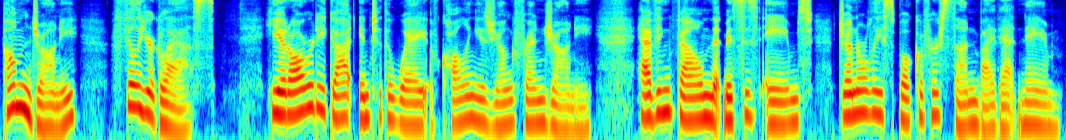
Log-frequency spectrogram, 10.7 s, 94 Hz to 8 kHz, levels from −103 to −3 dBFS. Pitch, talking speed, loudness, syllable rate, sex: 180 Hz, 175 wpm, -20 LUFS, 4.7 syllables/s, female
